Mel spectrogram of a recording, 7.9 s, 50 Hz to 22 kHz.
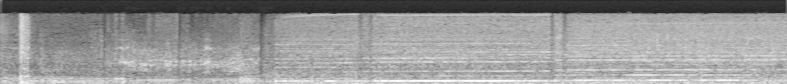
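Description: A GT3 race car brakes into a corner in a racing video game: a harsh tire squeal and skid at first, then a sustained engine drone with a steady pitched whine, loud and continuous, no voices.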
